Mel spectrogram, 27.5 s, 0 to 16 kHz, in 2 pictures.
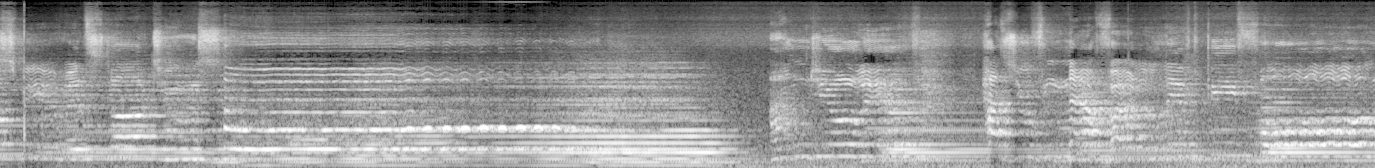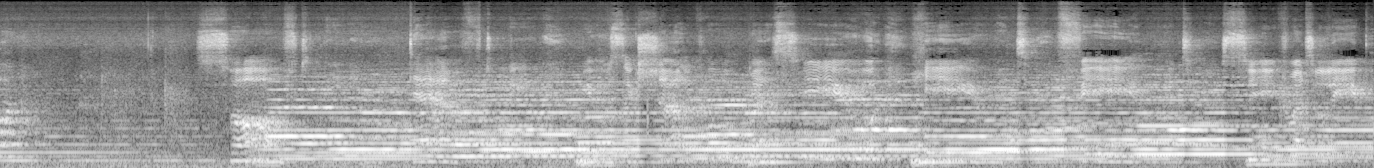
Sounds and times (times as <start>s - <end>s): Opera: 0.0s - 27.4s.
